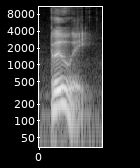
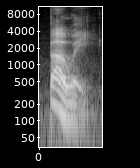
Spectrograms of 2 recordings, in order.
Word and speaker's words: Bowie: the name was pronounced bowie to rhyme with snowy or as in a bow tie thinking it must have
